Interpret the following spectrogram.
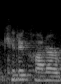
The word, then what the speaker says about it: Kitakata: This is the KITAKATA, sorry, I think I pronounced that incorrectly in the beginning. The KITAKATA Ramen Kit.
